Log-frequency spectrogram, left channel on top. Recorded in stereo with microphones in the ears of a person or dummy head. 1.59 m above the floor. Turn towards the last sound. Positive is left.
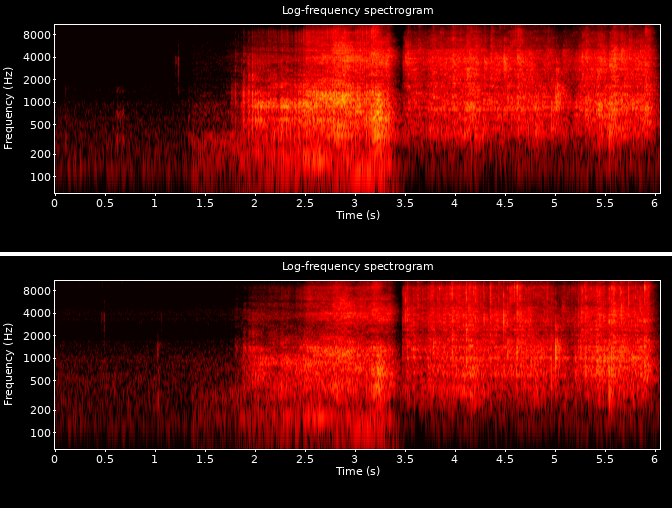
turn(degrees=-70)  # may be behind; listen again after turning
